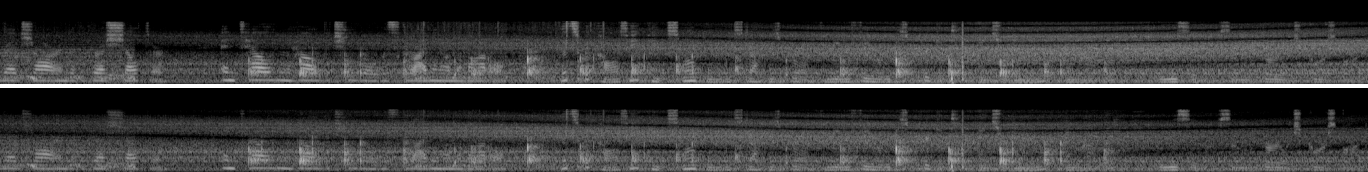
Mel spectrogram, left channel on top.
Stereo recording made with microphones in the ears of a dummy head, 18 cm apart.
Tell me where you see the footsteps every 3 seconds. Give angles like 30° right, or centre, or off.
50° right, 20° right, centre, 30° right, off.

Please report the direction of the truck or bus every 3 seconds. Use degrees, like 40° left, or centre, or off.
50° right, 40° right, 10° right, 30° left, 50° left.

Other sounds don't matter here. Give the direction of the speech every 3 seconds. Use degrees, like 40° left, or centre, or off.
60° left, 30° left, 10° left, 10° right, 20° right.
